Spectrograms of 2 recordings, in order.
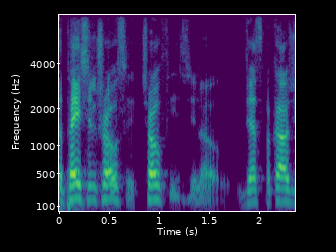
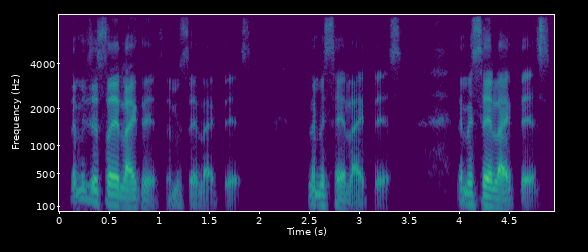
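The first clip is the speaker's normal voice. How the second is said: very soft and low, almost whispered; hushed preaching aside; 8 semitones lower, 14 dB quieter, faster than usual. Real, not acted. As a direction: drop right down, repeating it in a hush. Preacher drops voice before point.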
